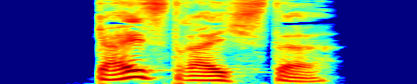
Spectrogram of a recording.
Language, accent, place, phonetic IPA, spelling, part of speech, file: German, Germany, Berlin, [ˈɡaɪ̯stˌʁaɪ̯çstə], geistreichste, adjective, De-geistreichste.ogg
- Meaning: inflection of geistreich: 1. strong/mixed nominative/accusative feminine singular superlative degree 2. strong nominative/accusative plural superlative degree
